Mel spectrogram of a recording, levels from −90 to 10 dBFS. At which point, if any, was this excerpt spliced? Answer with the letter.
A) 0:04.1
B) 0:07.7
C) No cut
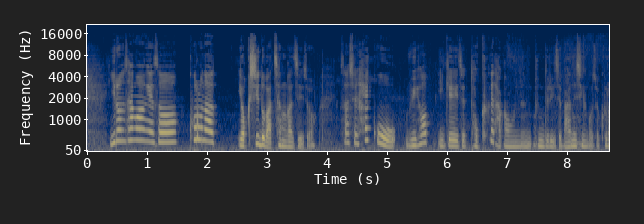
A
